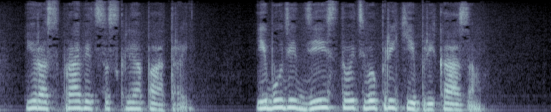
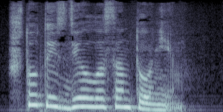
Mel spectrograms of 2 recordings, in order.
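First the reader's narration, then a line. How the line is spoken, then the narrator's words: Plain. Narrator (Russian): спросил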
